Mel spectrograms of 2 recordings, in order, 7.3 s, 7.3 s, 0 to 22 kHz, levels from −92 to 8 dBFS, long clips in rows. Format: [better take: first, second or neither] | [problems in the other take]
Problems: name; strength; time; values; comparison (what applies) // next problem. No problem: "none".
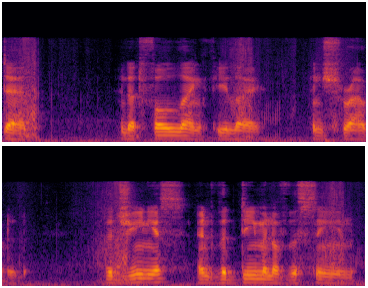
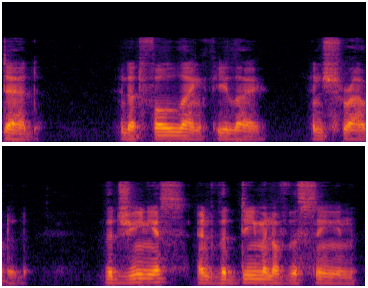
second | background sound (Zipper (clothing)); 18 dB below the speech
